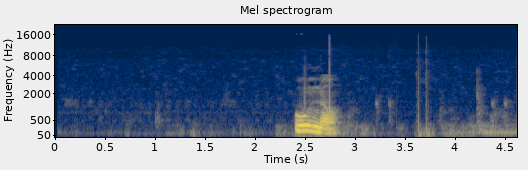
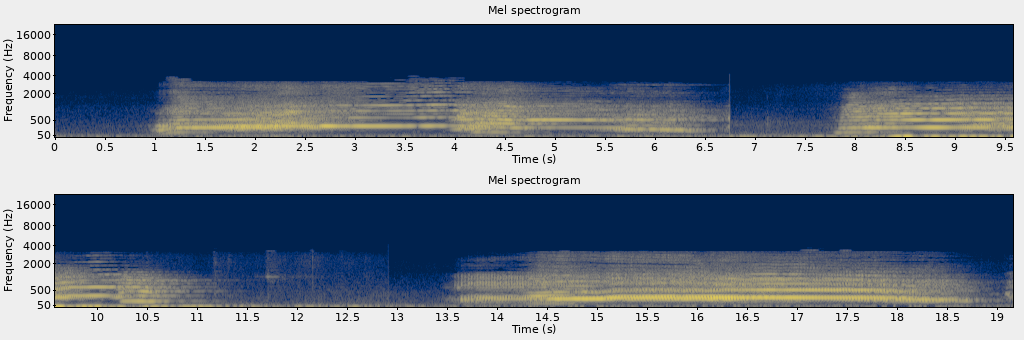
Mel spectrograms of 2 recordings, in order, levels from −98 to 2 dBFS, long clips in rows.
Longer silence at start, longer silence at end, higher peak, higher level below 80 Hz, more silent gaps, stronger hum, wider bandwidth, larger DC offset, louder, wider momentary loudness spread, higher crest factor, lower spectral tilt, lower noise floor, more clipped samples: first, 2.4 s vs 1 s; first, 1.8 s vs 0 s; first, -2 dBFS vs -8 dBFS; about the same, -54 dBFS vs -52 dBFS; neither; neither; first, 5.2 kHz vs 3.3 kHz; neither; first, -14 LUFS vs -24 LUFS; first, 29 LU vs 15 LU; about the same, 20 dB vs 16 dB; first, -10.5 dB/octave vs -6 dB/octave; first, -65 dBFS vs -56 dBFS; neither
